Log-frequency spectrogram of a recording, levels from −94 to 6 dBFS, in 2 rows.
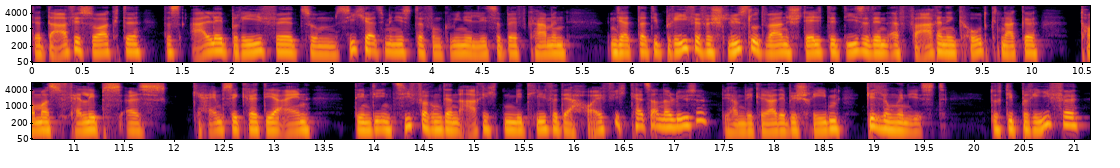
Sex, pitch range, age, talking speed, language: male, 105-130 Hz, 20-39, 135 wpm, German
